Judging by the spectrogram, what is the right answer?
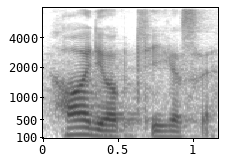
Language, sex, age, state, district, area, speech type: Assamese, male, 18-30, Assam, Sonitpur, rural, spontaneous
